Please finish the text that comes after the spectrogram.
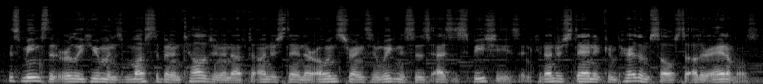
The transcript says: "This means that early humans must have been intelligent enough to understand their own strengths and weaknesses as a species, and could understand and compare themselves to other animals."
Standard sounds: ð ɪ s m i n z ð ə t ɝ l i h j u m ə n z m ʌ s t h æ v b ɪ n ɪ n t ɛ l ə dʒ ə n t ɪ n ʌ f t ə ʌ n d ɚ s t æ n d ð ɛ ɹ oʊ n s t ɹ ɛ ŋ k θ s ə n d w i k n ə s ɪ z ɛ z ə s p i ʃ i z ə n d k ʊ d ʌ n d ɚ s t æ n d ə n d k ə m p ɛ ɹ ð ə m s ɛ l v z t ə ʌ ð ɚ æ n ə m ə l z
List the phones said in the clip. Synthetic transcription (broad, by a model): ð ɪ s m i n z ð ə t ɝ l i h j u m ə n z m ʌ s t h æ v b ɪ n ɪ n t ɛ l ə dʒ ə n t ɪ n ʌ f t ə ʌ n d ɚ s t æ n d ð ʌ ɹ oʊ n s t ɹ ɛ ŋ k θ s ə n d w i k n ə s ɪ z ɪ z ə s p i ʃ i z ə n k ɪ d ʌ n d ɚ s t æ n d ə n k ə m p ɛ ɹ ð ə m s ɛ l v z t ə ʌ ð ɚ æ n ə m l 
